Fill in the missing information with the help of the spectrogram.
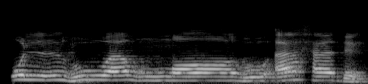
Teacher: qul huwa, Allahnya yang tebal, wawunya yang tipis. Jadi bukan qul huwallah enggak, tapi qul huwallahu ahad. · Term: lafdzul jalalah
